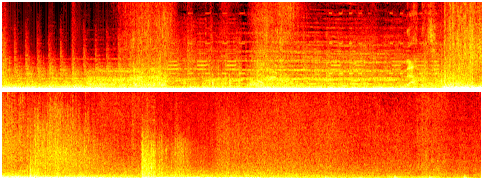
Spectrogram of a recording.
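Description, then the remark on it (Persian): A deep, rumbling underwater boom from a torpedo striking a submarine swells around the middle, with churning water and low roar continuing afterward; a second heavy, loud surge follows near the end. “همگی آماده برخورد باشید. لعنتی، ضربه خوردی.”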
